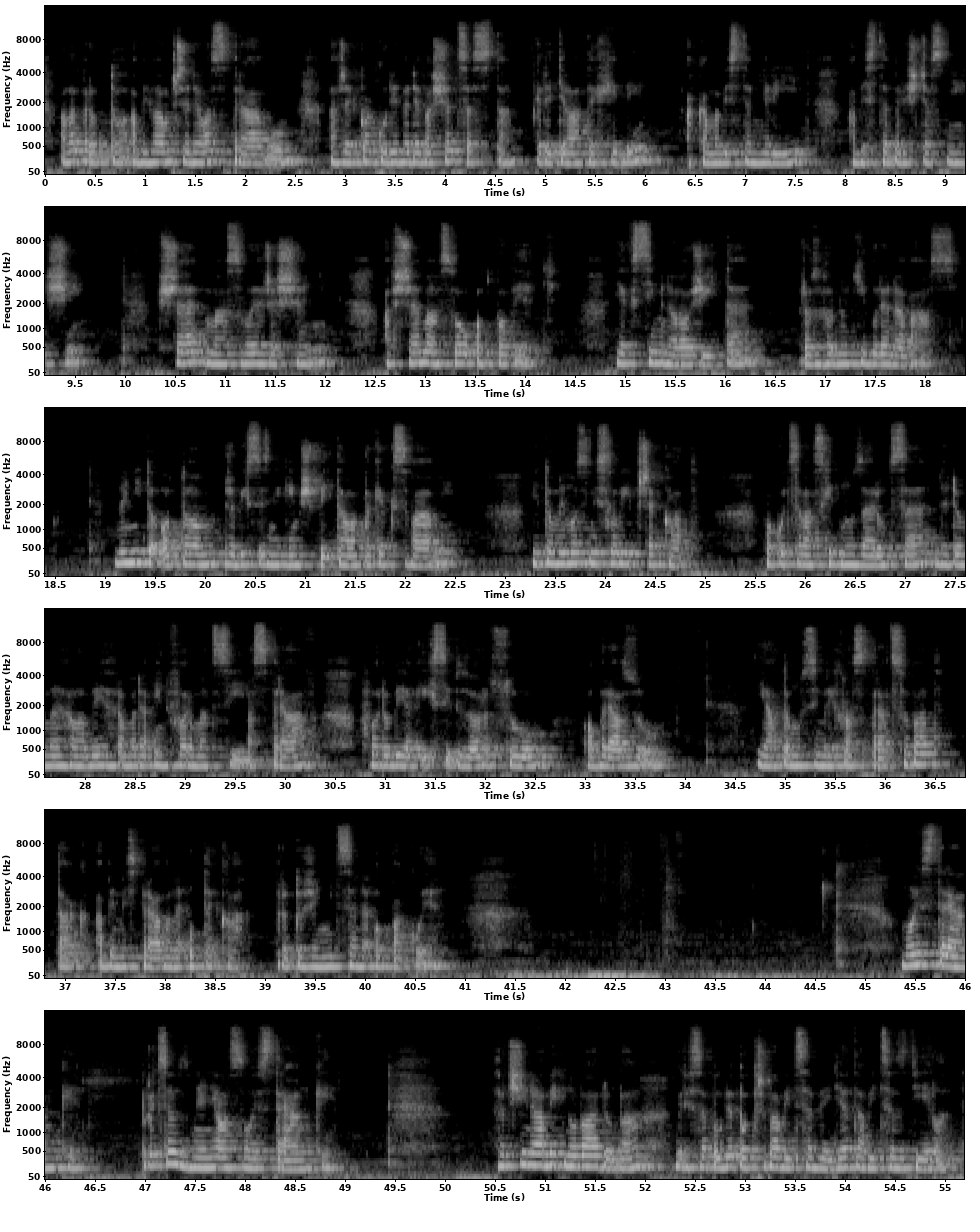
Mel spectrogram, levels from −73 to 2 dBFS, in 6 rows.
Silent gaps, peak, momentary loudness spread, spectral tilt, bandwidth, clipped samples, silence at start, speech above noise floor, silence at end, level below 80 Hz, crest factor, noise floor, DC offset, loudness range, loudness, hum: none; -10 dBFS; 16 LU; -4.5 dB/octave; 12 kHz; under 0.1%; 0 s; 24 dB; 0 s; -46 dBFS; 18 dB; -52 dBFS; under 0.1%; 4 LU; -28 LUFS; none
